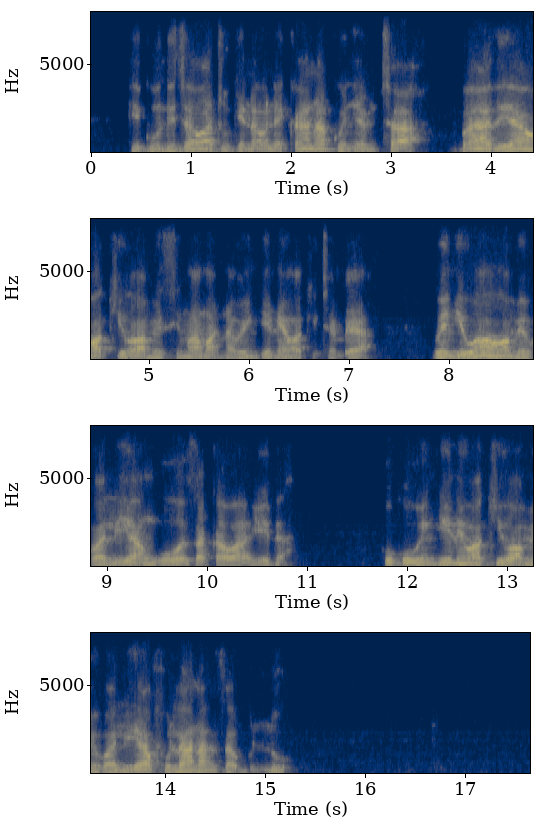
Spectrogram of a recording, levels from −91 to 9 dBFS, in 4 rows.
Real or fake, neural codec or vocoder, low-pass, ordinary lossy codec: fake; vocoder, 22.05 kHz, 80 mel bands, HiFi-GAN; 7.2 kHz; Opus, 16 kbps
